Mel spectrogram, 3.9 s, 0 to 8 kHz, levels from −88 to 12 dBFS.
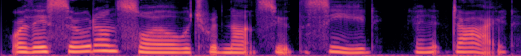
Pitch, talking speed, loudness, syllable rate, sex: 230 Hz, 215 wpm, -17 LUFS, 4.3 syllables/s, female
